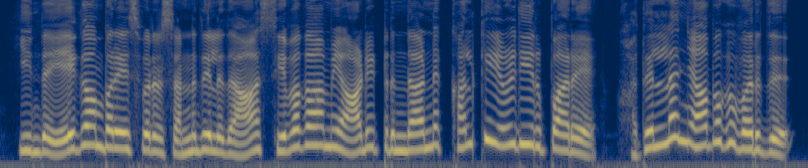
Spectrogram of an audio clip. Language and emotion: Tamil, happy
